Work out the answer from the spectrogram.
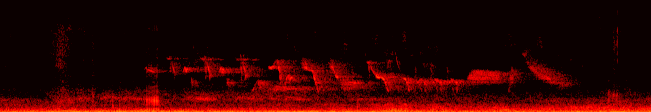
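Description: A songbird singing a quick run of high notes, starting about a second and a half in and lasting about four seconds. A low steady rumble of background noise runs under it.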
